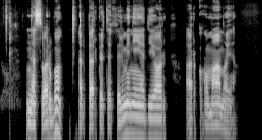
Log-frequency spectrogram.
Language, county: Lithuanian, Alytus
